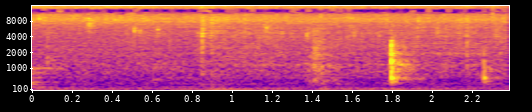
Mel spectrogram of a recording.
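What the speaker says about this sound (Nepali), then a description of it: "यो ग्रेभीको लागि प्याज फ्राई गर्दै छु" Onions fry in a pan for mutton gravy, giving a steady low sizzle with a couple of sharper crackles and a faint scrape of stirring, no voices.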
